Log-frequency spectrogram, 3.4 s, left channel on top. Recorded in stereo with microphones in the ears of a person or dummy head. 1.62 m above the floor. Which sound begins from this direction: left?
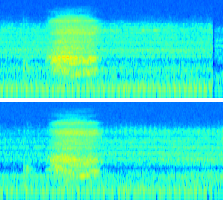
A hiss, at 0.3 s.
